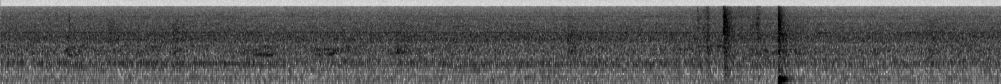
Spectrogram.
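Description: Steady machine hum with a thin high tone running through it, and one sharp knock nearly six seconds in.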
